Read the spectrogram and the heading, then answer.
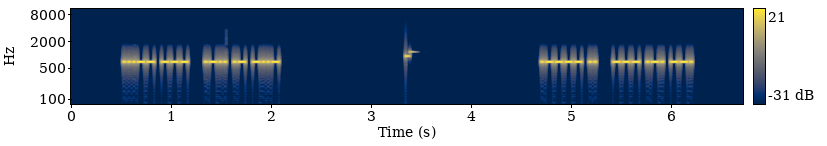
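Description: Rapid Morse code at about 50 words per minute sending Winter Field Day contest exchanges, sharp beeps on one steady mid-high tone in two quick bursts, a short pause with a faint click, then two more bursts.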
